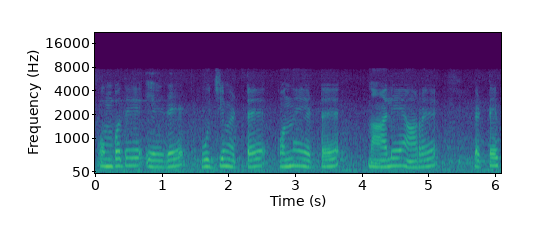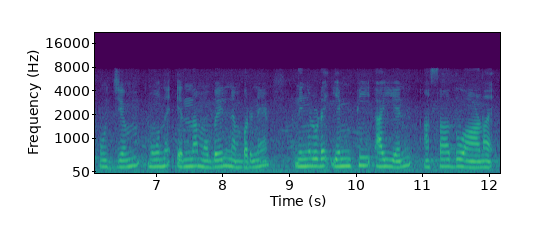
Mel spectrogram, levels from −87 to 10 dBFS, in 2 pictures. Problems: constant background noise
